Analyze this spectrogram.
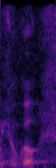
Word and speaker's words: Hugo: s'appelle le you go le prononce comme ça hugo you go qui est très intéressant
